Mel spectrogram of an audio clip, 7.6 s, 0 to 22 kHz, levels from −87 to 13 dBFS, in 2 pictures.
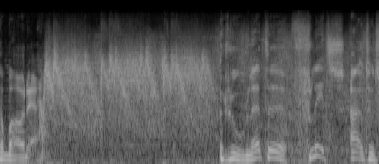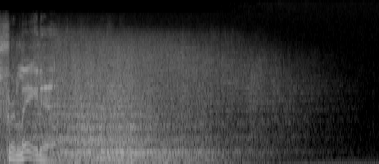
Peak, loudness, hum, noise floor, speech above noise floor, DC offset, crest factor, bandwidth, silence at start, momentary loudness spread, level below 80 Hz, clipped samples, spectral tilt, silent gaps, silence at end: -8 dBFS; -23 LUFS; none; -63 dBFS; 39 dB; under 0.1%; 16 dB; 16.5 kHz; 0 s; 15 LU; -46 dBFS; under 0.1%; -3 dB/octave; none; 1 s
